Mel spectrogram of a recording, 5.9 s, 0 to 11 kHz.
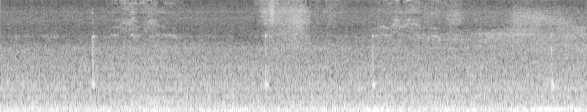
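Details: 2023 Chrysler Pacifica 2WD minivan: faint sharp clicks about once a second over road rumble when gradually pressing or releasing the gas, caused by a loose front axle nut that won't stay tight; dealer tightening stopped it only about a month.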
